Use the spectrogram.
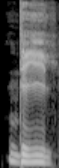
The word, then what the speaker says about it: değil: And it's either silent or pronounced ye with the front vowels that precede it, as in iğne and değil.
